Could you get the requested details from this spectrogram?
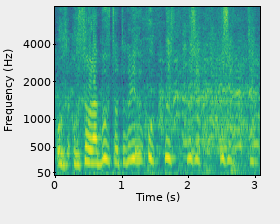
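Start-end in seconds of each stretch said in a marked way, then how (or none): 1.4-3.0 higher, lightly voiced rich kid taunt; mock taunting. Rich kid taunts the poor kids, smug mock.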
